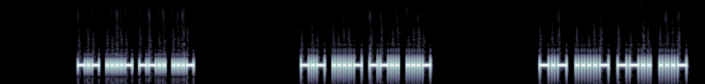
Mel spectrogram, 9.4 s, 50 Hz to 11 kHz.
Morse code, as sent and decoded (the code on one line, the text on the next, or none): -.- ....- --.. ...- / -.- ....- --.. ...- / -.- ....- --.. ...-
K4ZV K4ZV K4ZV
